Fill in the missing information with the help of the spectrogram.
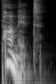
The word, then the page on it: punnet: British English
